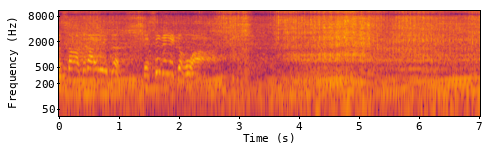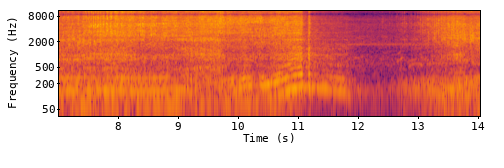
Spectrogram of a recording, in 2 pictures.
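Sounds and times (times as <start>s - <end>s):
car engines revving: 0.0s - 14.0s.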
